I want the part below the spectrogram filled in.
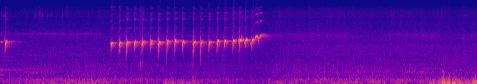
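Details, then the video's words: Green starling producing one long run of about twenty quick high chirps, slightly rising in pitch toward the end, after a single short chirp at the start; a low rumble follows. "Green Starling Chirping Sound"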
